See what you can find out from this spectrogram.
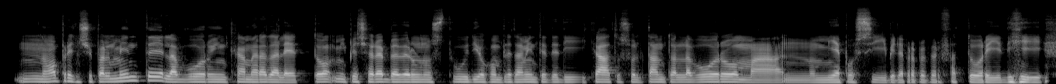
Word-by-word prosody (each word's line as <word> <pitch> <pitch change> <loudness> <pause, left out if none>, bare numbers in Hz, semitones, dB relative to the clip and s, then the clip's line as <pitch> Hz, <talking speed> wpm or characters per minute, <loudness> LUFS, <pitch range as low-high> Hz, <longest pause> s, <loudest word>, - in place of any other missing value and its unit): Mhmm, 130 -1 -5
no, 130 +3 +1
principalmente 150 +7 +1
lavoro 120 -1 +1
in 115 -1 -1
camera 115 0 +1
da 115 -1 +3
letto, 105 +4 0
mi 125 -1 -4
piacerebbe 120 0 +2
avere 115 0 +4
uno 115 -1 0
studio 115 +1 -2
completamente 115 0 -1
dedicato 110 0 -1
soltanto 110 +1 -3
al 110 0 0
lavoro 120 +2 +2
ma 100 -2 0
non 100 0 -5
mi 105 0 0
è 105 - +3
possibile 100 -1 -1
proprio 105 0 -3
per 105 +1 -5
fattori 105 0 -1
di, 110 -1 +2
115 Hz, 155 wpm, -24 LUFS, 105-120 Hz, -, avere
